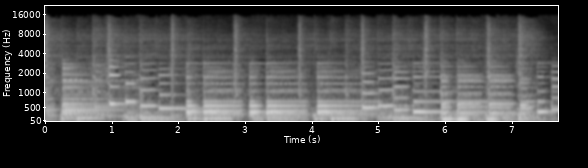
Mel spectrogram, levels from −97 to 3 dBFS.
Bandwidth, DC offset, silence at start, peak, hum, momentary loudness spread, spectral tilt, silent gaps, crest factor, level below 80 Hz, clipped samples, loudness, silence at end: 15.5 kHz; under 0.1%; 0 s; -6 dBFS; none; 5 LU; -6.5 dB/octave; none; 14 dB; -40 dBFS; under 0.1%; -20 LUFS; 0 s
